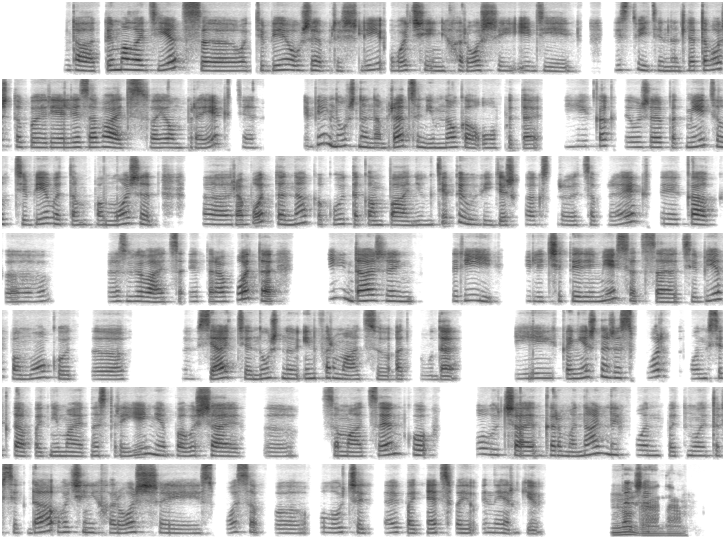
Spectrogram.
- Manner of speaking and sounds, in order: none
- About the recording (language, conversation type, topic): Russian, advice, Как согласовать мои большие ожидания с реальными возможностями, не доводя себя до эмоционального выгорания?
